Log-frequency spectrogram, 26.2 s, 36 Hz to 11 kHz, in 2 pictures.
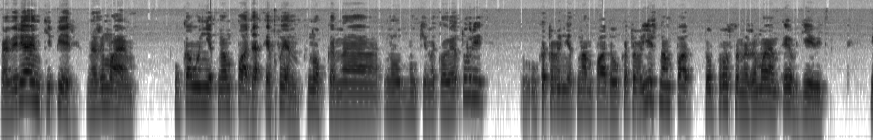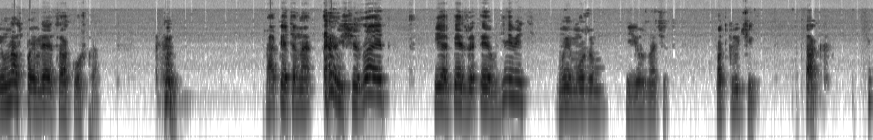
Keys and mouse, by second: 24.5 shift+middle click, 25.4 middle click.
